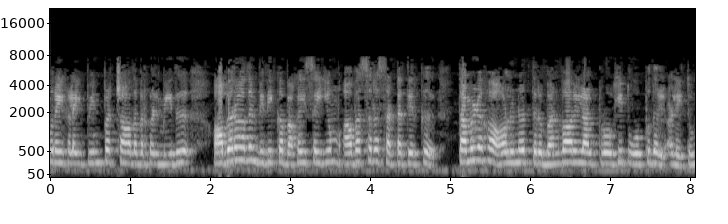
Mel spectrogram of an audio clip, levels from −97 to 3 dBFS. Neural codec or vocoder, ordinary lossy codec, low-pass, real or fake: none; none; none; real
